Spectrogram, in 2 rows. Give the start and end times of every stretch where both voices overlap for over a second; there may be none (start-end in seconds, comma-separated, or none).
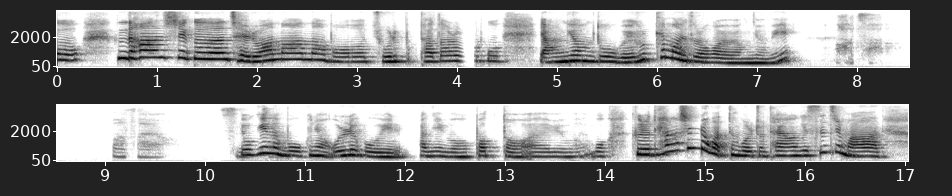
none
